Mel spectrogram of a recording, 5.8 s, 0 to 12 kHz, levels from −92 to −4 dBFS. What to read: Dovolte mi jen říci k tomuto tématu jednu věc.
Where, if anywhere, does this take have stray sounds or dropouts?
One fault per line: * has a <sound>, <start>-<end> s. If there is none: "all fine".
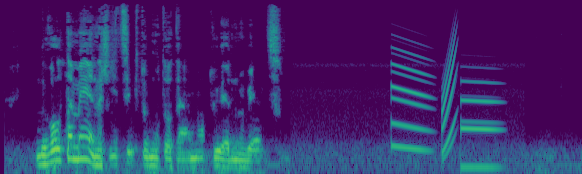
* has a chirp, 3.9-5.1 s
